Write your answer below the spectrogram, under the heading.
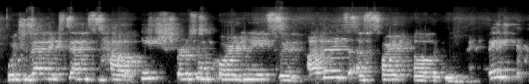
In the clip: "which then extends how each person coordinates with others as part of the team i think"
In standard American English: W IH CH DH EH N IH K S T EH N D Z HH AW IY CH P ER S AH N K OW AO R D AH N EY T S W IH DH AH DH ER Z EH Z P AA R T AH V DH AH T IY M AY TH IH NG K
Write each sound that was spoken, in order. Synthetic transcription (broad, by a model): W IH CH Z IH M IH K S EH N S HH AW IY CH P ER S AH N K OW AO R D N EY T S W IH DH AH DH ER Z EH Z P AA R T AH V DH AH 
